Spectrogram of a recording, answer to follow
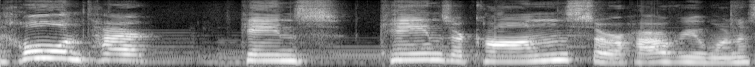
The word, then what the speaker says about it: Cannes: it's going to continue I think the S is silent I believe the S is even silent it's con anyways that's all you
